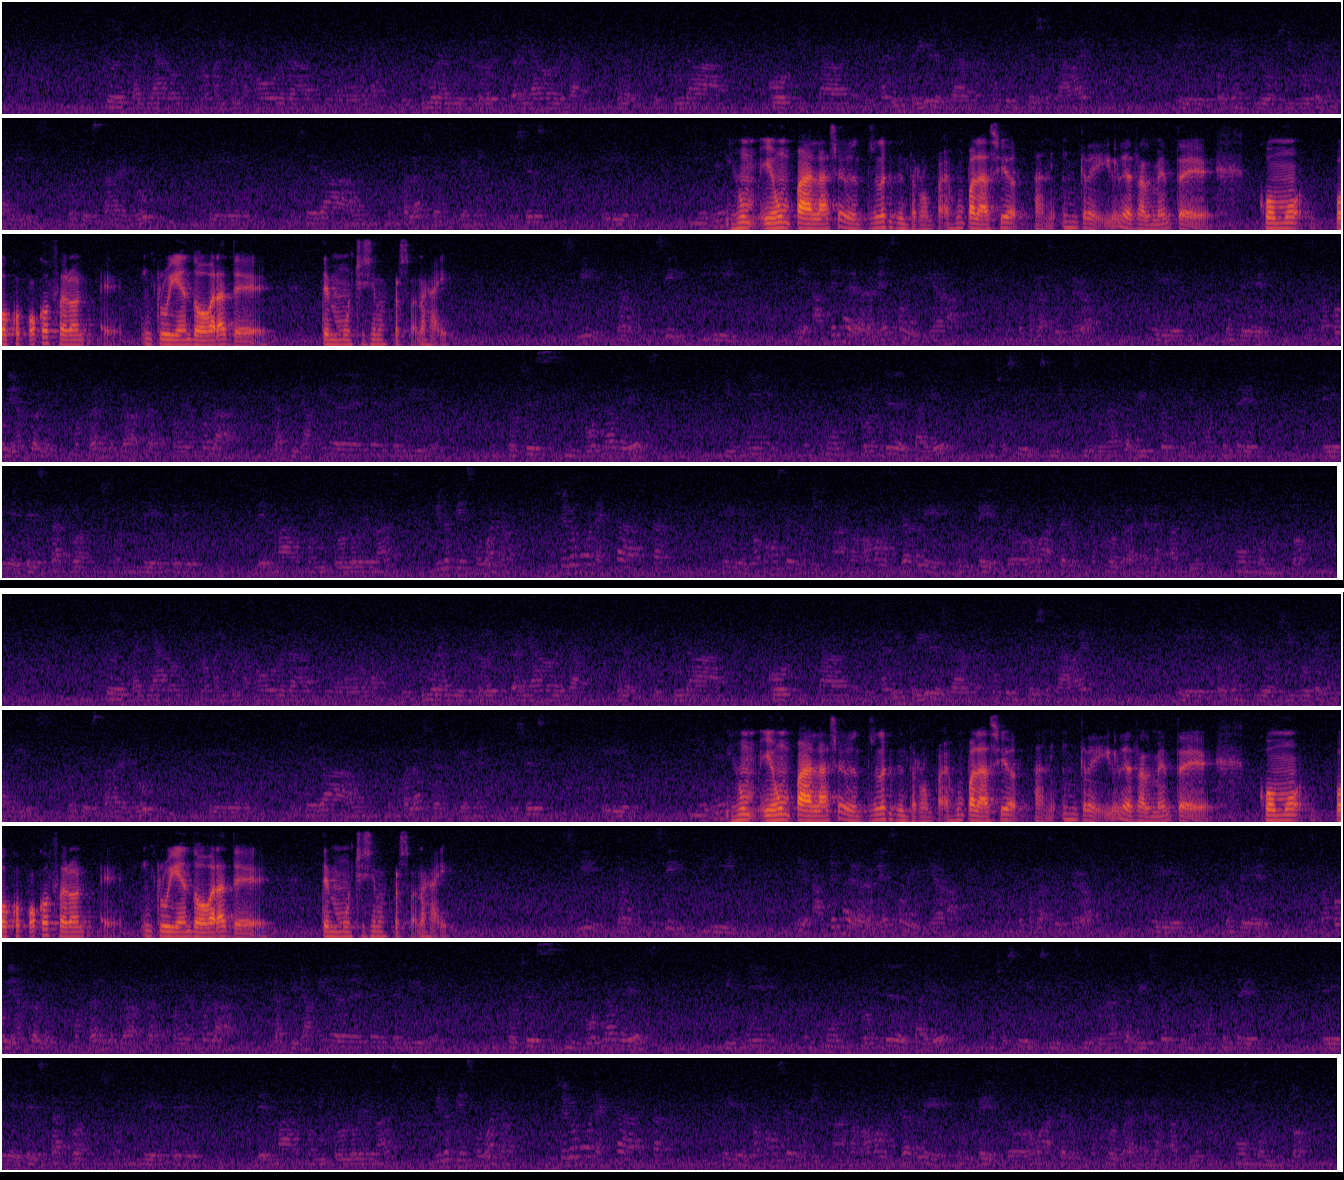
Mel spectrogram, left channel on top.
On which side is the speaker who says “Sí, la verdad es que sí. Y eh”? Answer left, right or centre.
Right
